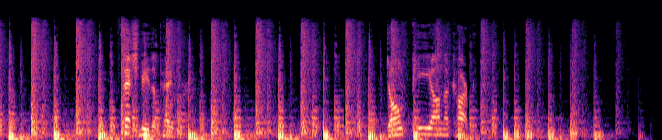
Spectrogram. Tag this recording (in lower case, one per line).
music
speech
